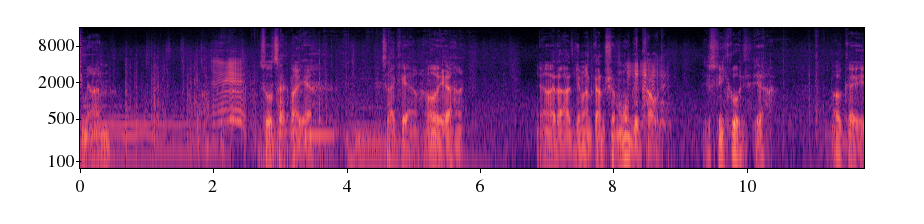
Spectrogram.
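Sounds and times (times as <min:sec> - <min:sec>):
speech: 0:00.0 - 0:00.6, 0:02.7 - 0:03.8, 0:04.6 - 0:06.0, 0:06.8 - 0:10.4, 0:11.2 - 0:11.7
low steady hum: 0:00.0 - 0:06.8
goat bleating: 0:01.8 - 0:02.7, 0:08.1 - 0:08.9.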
